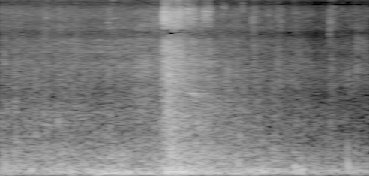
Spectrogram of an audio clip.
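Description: A metal gate clanks open.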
